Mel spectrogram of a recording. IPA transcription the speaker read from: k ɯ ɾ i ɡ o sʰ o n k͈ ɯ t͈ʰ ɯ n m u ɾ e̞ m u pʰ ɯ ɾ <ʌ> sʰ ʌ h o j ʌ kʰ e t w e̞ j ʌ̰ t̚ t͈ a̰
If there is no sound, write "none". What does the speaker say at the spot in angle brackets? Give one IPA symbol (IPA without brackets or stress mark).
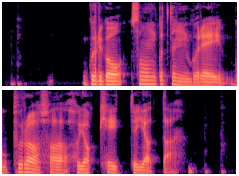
ʌ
